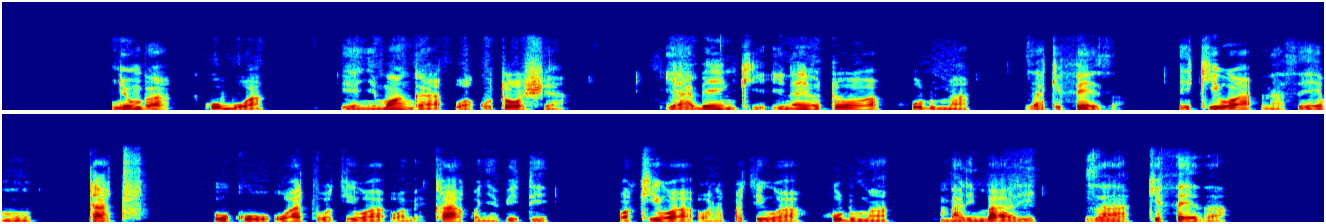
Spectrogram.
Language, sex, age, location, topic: Swahili, male, 25-35, Dar es Salaam, finance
